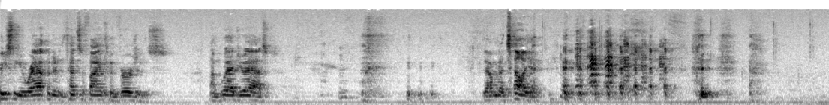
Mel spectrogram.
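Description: A middle-aged man speaks calmly into a microphone in a room with some echo, pausing between phrases.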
